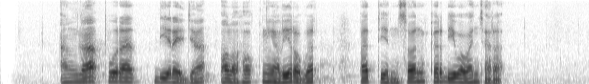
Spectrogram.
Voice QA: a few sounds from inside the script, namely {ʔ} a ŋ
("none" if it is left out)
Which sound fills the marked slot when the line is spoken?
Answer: ʔ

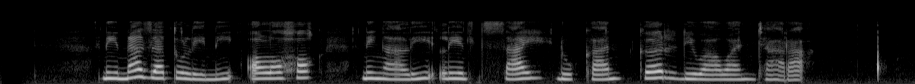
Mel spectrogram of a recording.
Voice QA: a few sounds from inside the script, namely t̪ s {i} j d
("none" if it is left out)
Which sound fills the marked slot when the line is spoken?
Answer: a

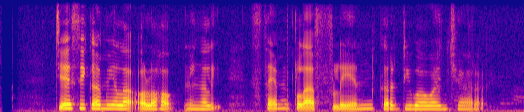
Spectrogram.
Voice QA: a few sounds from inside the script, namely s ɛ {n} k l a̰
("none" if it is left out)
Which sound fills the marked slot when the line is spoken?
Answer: m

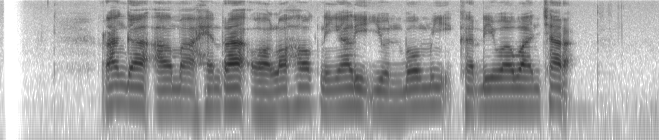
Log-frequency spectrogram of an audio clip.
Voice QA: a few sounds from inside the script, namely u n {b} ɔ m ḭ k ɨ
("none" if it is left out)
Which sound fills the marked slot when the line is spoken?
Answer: b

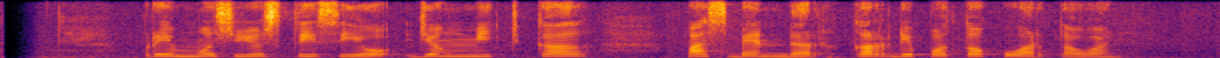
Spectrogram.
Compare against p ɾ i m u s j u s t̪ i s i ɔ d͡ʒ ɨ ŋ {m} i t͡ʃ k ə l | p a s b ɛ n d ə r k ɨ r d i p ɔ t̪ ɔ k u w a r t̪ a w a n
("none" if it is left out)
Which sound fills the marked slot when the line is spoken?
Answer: m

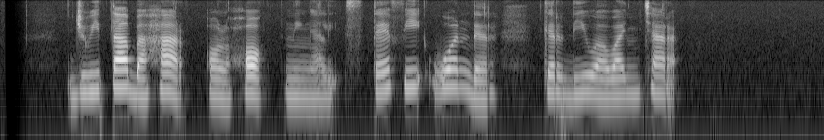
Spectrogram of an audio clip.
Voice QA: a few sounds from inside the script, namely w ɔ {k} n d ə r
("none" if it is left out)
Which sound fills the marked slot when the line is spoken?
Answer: none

